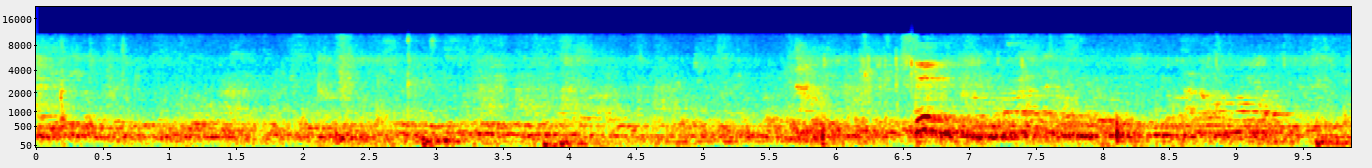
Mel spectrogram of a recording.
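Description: A middle-aged woman reads out calmly through a microphone in an echoing hall.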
